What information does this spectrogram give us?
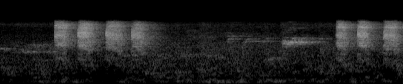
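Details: Pekin robin in full voice, giving four quick ringing chirps, a softer warbled passage, then three more shrill notes at a fast pace of about four per second.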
